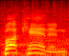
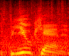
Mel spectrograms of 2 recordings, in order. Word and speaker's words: Buchanan: Coach Buck told us he says Buchanan, but his wife says Buchanan. To me, that says there is no wrong answer, but if Coach Buck says Buchanan, I'm going to say Buchanan.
